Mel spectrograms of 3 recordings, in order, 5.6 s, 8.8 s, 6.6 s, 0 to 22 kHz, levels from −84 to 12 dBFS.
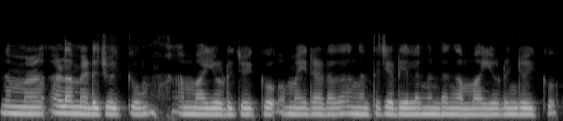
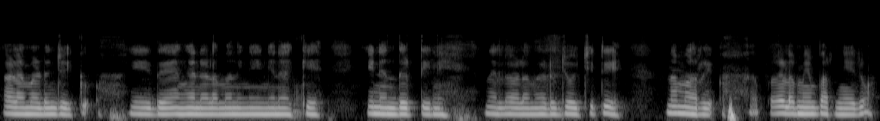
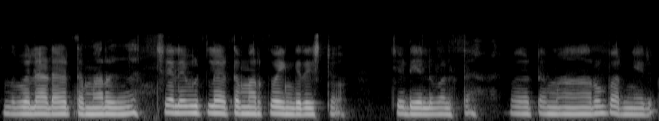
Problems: none marked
